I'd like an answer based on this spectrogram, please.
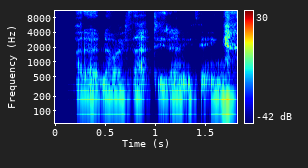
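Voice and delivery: soft, breathy, hoarse, rasping croaky voice. Retelling the morning after a hoarse night, acting out a croaky voice. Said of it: "I just had a croaky voice and was like".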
